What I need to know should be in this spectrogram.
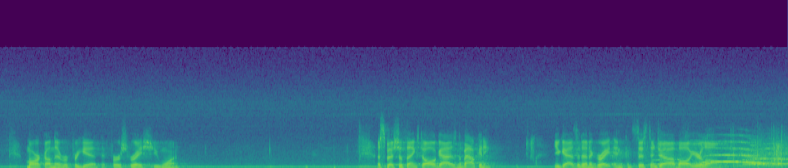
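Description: A man speaks calmly into a microphone, heard through a loudspeaker in a large hall.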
